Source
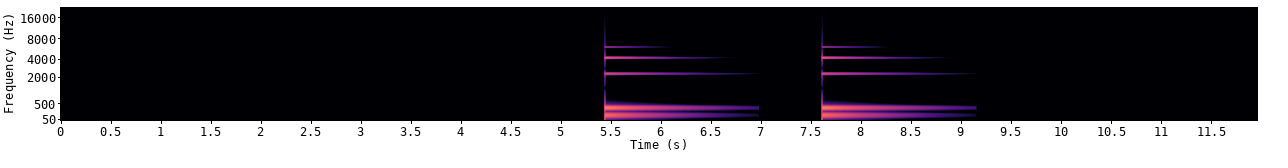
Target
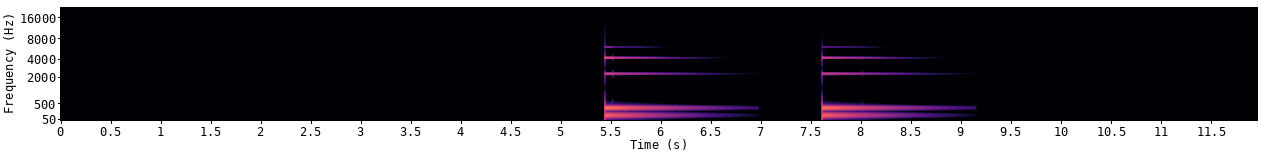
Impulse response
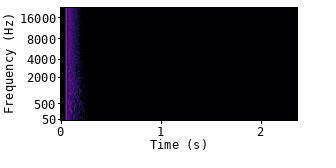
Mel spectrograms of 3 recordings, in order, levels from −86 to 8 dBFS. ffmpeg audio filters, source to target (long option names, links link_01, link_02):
-filter_complex "[0:a]asettb=1/sr,asplit=3[link_01][link_02][link_03];[link_01]atrim=end=5.514[link_04];[link_02]atrim=start=5.51:end=8.01,asetpts=PTS-STARTPTS,afade=type=in:duration=0.004:curve=qsin,afade=type=out:start_time=2.496:duration=0.004:curve=qsin,acrossover=split=4200[link_05][link_06];[link_06]acompressor=threshold=-46dB:ratio=4:attack=1:release=60[link_07];[link_05][link_07]amix=inputs=2:normalize=0[link_08];[link_03]atrim=start=8.006[link_09];[link_04][link_08]acrossfade=duration=0.004:curve1=hsin:curve2=qsin[link_10];[link_10][link_09]acrossfade=duration=0.004:curve1=qsin:curve2=hsin,volume=-2dB"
